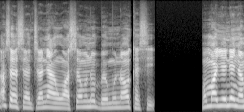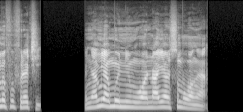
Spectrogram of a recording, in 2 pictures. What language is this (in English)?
Akan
